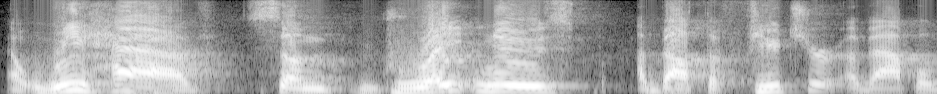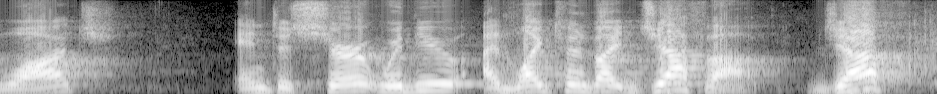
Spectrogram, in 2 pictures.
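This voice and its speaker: A middle-aged man hosting a keynote on a large theater stage, introducing the next speaker with measured pacing. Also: a little high, animated, slight background noise, rough recording. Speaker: event host. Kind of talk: keynote presentation.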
